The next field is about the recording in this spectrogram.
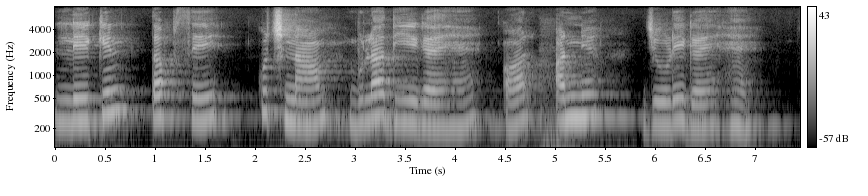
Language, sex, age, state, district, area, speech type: Hindi, female, 30-45, Madhya Pradesh, Seoni, rural, read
